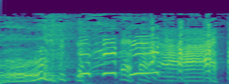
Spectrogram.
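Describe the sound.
A person imitates an animal growl with a run of loud, gravelly voiced bursts that rise and fall in pitch, continuous for about two seconds with brief gaps.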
